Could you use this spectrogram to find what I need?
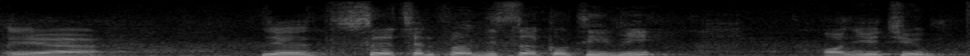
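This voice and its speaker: Over noticeable background noise, a man talks at a very slow pace in a high pitch, with lively intonation and very even loudness. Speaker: gaming streamer. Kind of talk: live gameplay stream chat.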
